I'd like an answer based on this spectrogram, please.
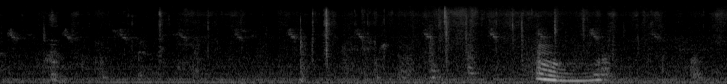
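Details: Newborn Basset Hound puppies, a litter of six females and two males born May 25, 2015, nursing just a few hours after birth; one brief squealing whine rises then dips, over soft suckling clicks and a steady low hum.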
